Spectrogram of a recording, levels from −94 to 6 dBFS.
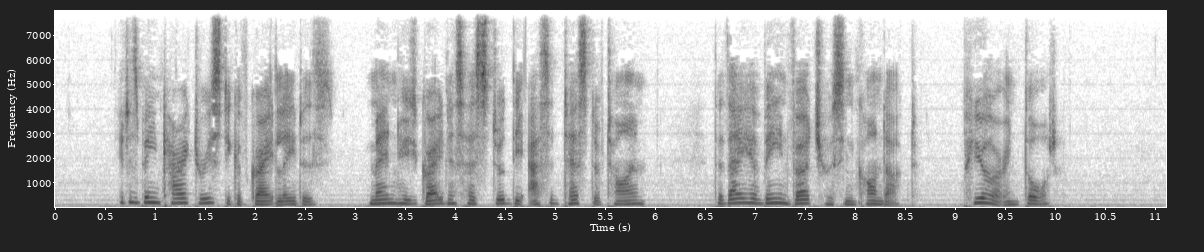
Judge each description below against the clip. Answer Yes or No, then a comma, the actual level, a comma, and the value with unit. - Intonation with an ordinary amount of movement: Yes, average, 4.5 semitones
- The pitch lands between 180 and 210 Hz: No, medium, 150 Hz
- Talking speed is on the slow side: No, average, 145 wpm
